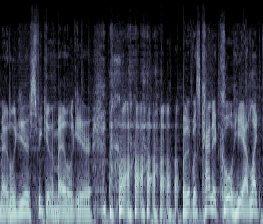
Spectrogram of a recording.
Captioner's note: laughs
